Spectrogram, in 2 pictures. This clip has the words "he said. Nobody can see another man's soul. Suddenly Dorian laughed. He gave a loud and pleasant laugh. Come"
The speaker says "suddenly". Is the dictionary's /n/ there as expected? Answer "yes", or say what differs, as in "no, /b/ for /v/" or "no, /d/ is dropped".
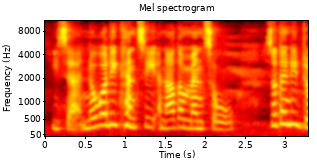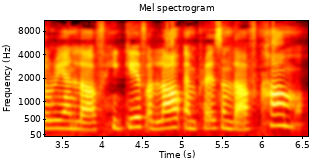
yes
